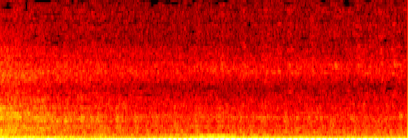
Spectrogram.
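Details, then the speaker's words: Stratus engine running after new belt, properly tensioned, and new spark plugs: smooth, even deep note with steady pulse, belt squeal now gone; healthy engine. "con este lindo sonido de solamente el motor nos despedimos de este vídeo"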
